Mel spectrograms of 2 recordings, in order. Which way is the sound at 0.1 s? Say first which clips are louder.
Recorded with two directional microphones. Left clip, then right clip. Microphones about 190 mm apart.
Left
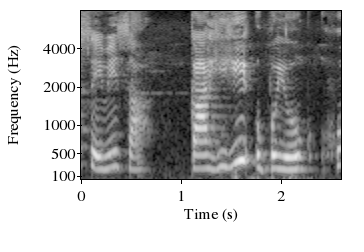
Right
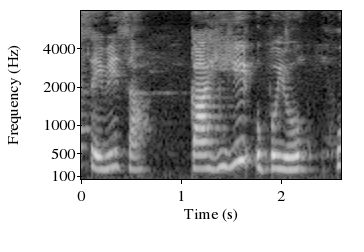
Left 4 dB; 20° left (ahead or behind).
